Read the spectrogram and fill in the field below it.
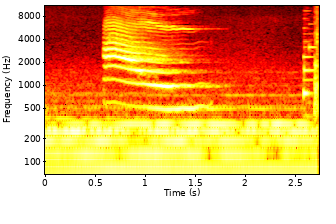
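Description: A cat in a video game lets out a single drawn-out meow, clear and fairly close, over a steady low ambient hum. A brief faint click follows near the end.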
